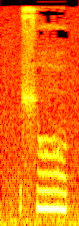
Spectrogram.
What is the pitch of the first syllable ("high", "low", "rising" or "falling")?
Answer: low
